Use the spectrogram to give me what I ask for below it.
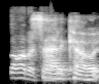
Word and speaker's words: Sadiko: And then most recently, The Wake of the Sadiko, or Sadik, how do you pronounce it? Sadiko. Sadiko, it's Spanish. And The Honey Tree.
